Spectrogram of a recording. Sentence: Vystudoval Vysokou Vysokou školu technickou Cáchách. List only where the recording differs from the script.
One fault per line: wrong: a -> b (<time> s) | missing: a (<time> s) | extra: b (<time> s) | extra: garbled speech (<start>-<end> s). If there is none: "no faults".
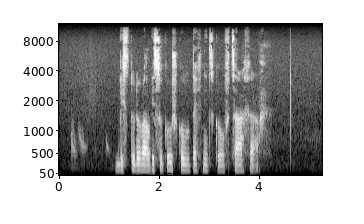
missing: Vysokou (2.3 s)
extra: v (3.3 s)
